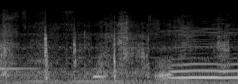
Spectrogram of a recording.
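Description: A young woman's wordless vocalizing: a long, held, moaning note begins near the end, after a few short clicking sounds.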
